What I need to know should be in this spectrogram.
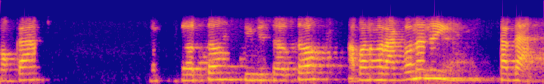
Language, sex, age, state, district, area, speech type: Odia, female, 30-45, Odisha, Khordha, rural, conversation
